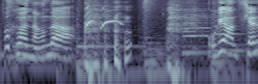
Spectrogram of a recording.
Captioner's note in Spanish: Risa sin palabras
